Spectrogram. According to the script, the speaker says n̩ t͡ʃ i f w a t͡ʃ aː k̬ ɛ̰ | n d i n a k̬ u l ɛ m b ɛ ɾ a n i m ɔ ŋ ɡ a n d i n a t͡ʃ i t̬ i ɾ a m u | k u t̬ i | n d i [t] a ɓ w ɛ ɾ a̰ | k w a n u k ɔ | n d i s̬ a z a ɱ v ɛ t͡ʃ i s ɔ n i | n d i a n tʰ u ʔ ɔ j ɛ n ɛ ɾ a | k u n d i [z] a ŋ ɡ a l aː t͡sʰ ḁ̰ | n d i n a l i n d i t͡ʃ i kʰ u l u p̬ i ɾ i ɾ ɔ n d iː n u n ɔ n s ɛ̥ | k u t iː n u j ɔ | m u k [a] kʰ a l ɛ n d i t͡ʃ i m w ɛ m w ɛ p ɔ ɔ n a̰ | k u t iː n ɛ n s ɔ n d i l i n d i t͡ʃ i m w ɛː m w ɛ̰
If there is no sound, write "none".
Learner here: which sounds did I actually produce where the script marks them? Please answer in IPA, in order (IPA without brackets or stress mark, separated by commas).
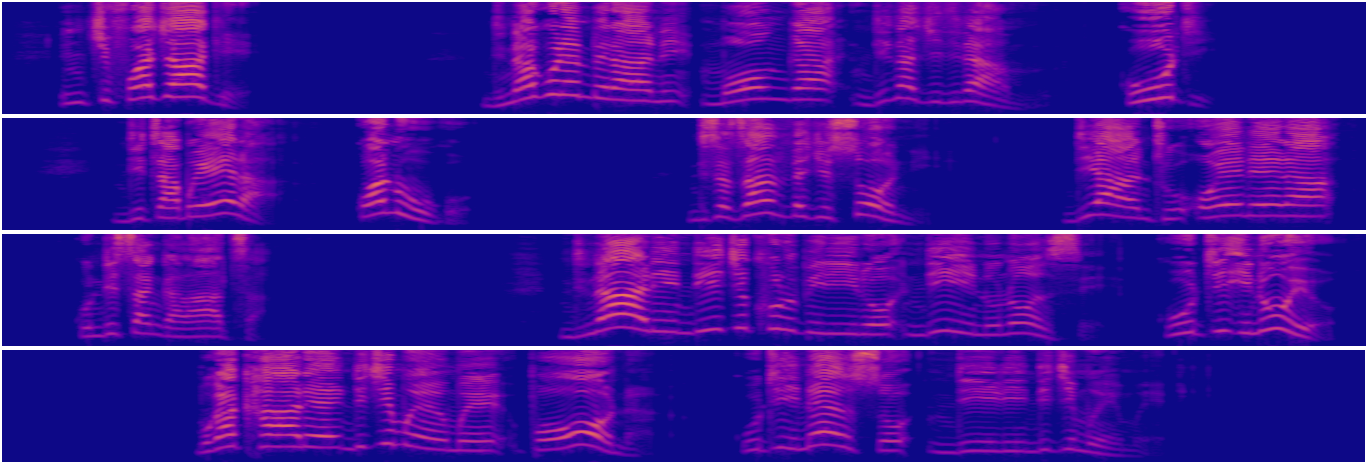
t, s, a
